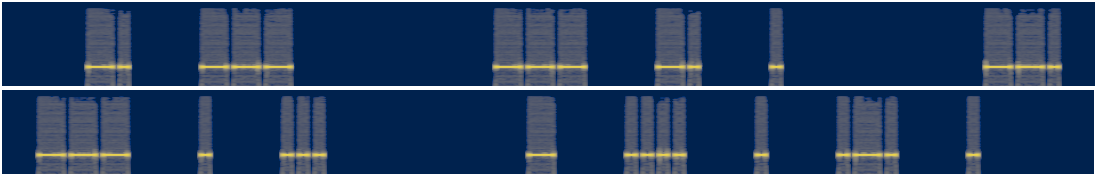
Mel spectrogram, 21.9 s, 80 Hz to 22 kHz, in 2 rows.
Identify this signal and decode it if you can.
Morse code, heard as a keyed tone, about 15 wpm, spaced as for 8 wpm, 1000 Hz. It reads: NO ONE GOES THERE
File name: qotdfiles / 8wpm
